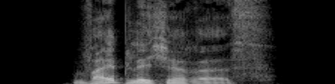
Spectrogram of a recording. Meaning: strong/mixed nominative/accusative neuter singular comparative degree of weiblich
- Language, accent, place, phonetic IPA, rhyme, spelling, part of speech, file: German, Germany, Berlin, [ˈvaɪ̯plɪçəʁəs], -aɪ̯plɪçəʁəs, weiblicheres, adjective, De-weiblicheres.ogg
